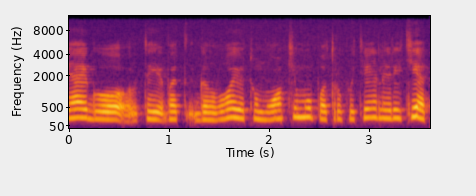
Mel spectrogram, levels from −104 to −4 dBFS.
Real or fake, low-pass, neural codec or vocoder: fake; 10.8 kHz; vocoder, 44.1 kHz, 128 mel bands every 256 samples, BigVGAN v2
